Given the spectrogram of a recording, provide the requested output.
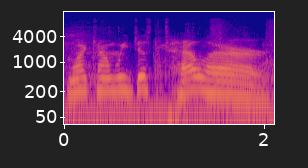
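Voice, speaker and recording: Excitable, swearing young male streamer. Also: high-pitched, slow, music in the background. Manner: excitable, profane, chatty. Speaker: game streamer. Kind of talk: casual live gameplay commentary.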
